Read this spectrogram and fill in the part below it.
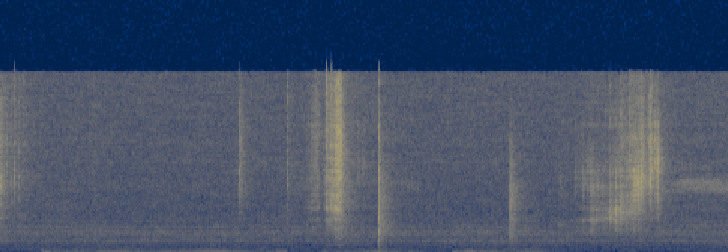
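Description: Fingers peel the skin off a mandarin with soft tearing sounds.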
